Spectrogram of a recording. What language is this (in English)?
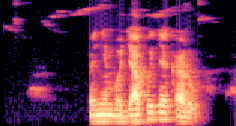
Guarani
